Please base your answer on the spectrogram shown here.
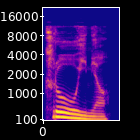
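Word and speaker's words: κρούω: 여기서 두드리다라는 헬라어 발음은 크로오이며 계속 두드리며 인내하는 모습을 담고 있습니다.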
